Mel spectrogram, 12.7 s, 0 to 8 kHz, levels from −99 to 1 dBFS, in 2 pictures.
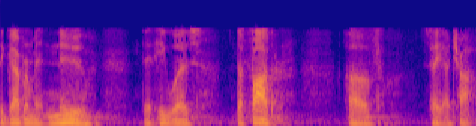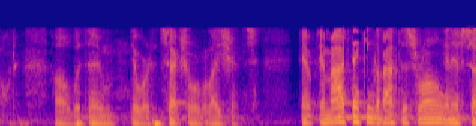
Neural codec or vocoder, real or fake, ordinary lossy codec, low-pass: none; real; AAC, 16 kbps; 7.2 kHz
